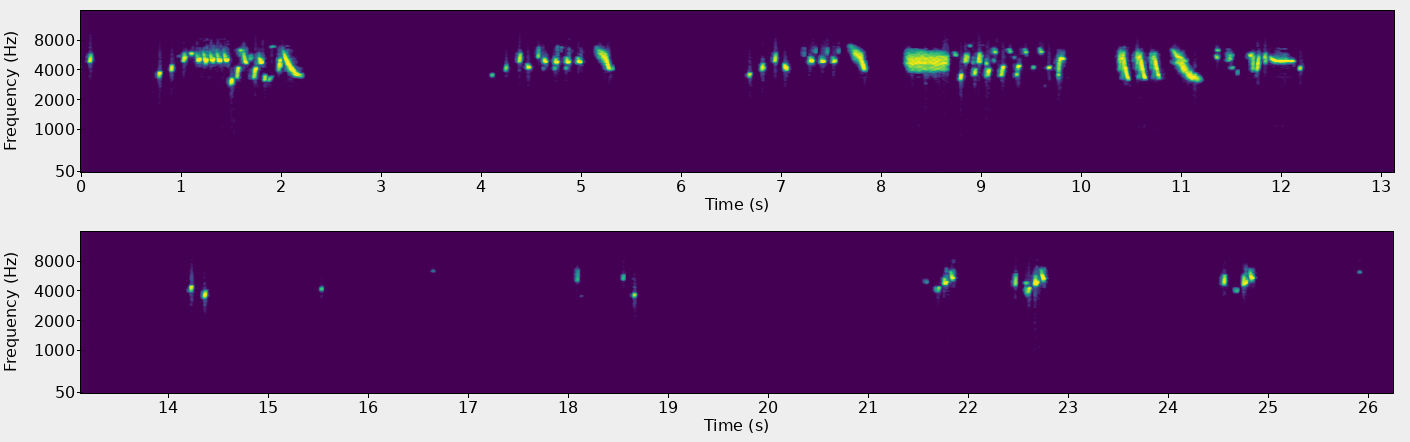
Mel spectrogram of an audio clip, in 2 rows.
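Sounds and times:
European goldfinch song: 0.0 - 2.3, 4.0 - 5.4, 6.6 - 12.3, 14.2 - 14.5, 18.0 - 18.8, 21.5 - 22.9, 24.5 - 25.0.

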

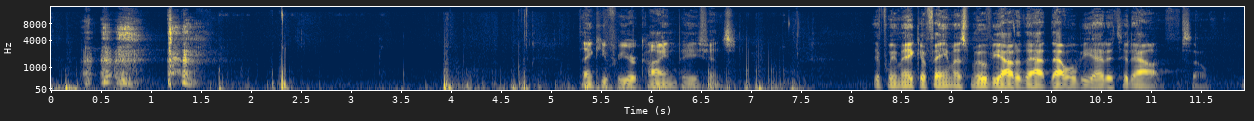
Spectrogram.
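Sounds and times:
person coughing: 0.3 - 1.7
speech: 5.3 - 7.0, 8.2 - 11.7.

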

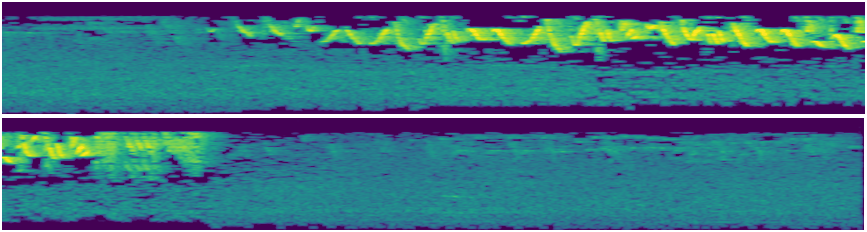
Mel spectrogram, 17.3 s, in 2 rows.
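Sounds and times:
chestnut-bellied seed finch singing: 1.6 - 10.8.

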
